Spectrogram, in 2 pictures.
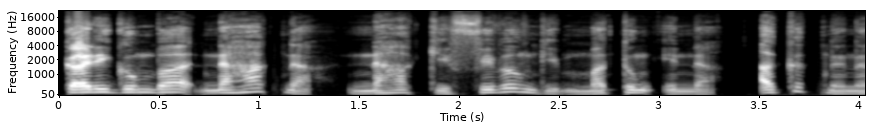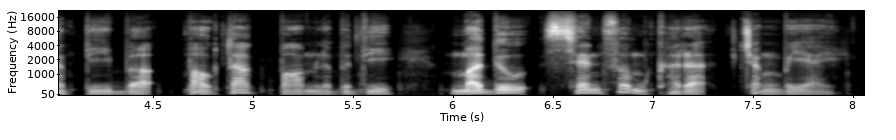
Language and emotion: Manipuri, neutral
